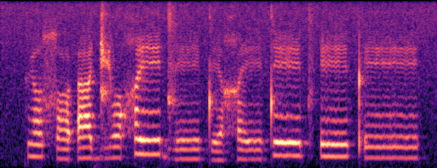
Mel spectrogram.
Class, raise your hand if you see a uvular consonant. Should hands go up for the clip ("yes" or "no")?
yes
